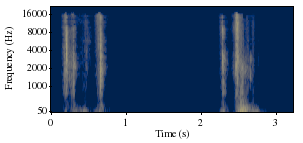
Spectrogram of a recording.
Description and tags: Foley Opening & Closing Bedroom Door
bedroom, camera, can, car, common, door, film, foley, foot, garage, house, household, jump, kodak, light, step, switch, trash, trash-can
